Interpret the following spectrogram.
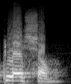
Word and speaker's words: pleasure: Pleasure. Not play or pleasure. So it's pleasure.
